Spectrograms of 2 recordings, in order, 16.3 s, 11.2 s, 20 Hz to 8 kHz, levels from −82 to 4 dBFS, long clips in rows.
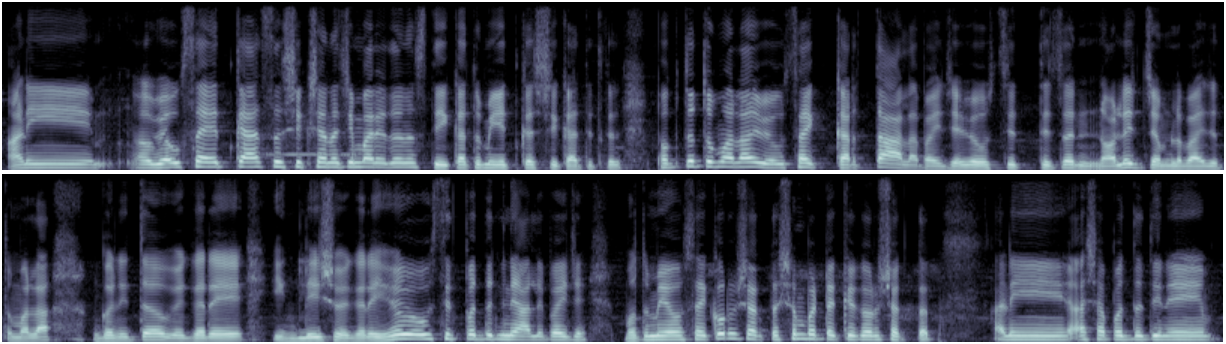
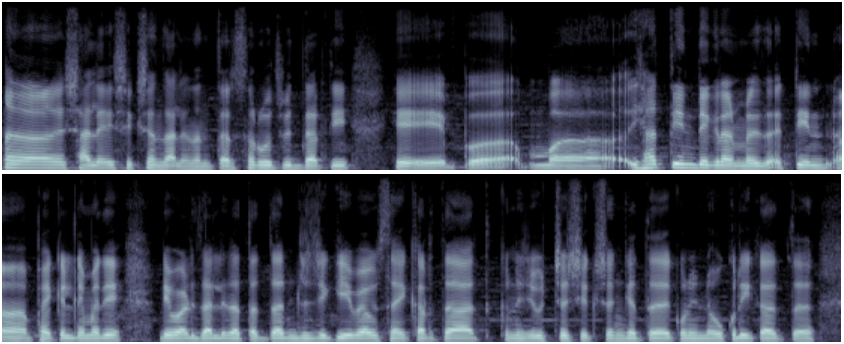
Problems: none marked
